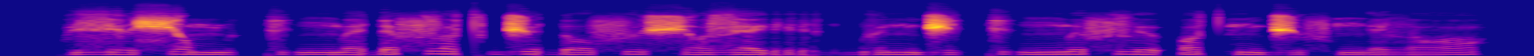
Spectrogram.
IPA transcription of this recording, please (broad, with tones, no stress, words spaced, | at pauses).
zʲɔ˧ɕɔ˥˩mʉ˩ ki˩ ŋ͡mɛ˩ɗɛ˥flɔ˥˩t͡sd͡ʒʉ˥˩ ɗo˩˥fʉ˥˩ ʃɔ˧zɛ˧ rʲə˩ɡ͡bʉ˧ nd͡ʒi˩˥ki˧ŋ͡me˥f lʲo˧ʔɔ˥˩t͡snd͡ʒʉ˩fŋe˩ lɔ˩˥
